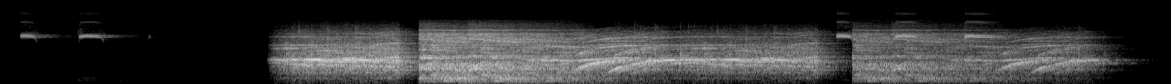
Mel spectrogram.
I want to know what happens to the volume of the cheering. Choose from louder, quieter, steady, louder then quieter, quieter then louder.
quieter.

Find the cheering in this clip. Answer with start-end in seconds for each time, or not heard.
2.7-11.1.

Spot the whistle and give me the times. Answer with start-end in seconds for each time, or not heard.
0.2-1.1, 8.3-10.1.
